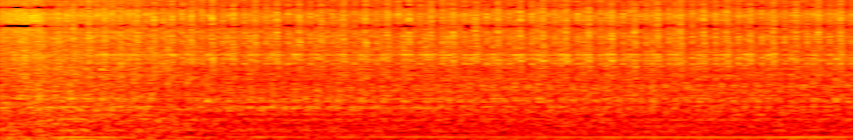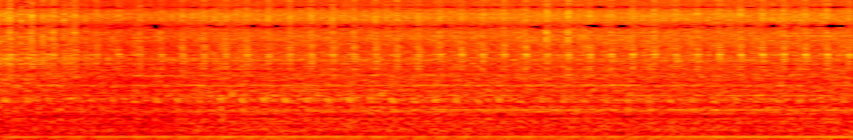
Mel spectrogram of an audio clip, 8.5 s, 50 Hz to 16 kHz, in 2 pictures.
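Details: Nissan Almera G15, Renault K4M 1.6 16V, first start after top-end rebuild with new hydraulic lifters: fast light ticking over idle about three per second; one lifter will not bleed up and keeps tapping.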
